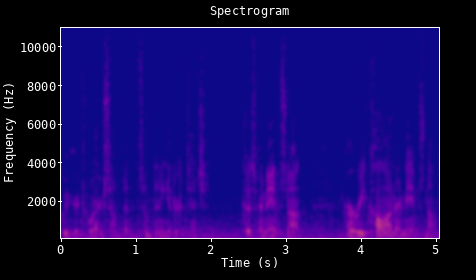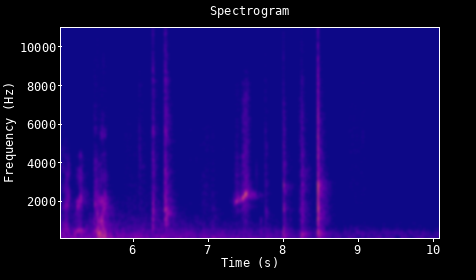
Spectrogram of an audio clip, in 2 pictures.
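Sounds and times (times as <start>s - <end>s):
sharp mouth clicks: 6.1s - 6.6s
short whistle-like chirp: 7.3s - 7.8s.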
